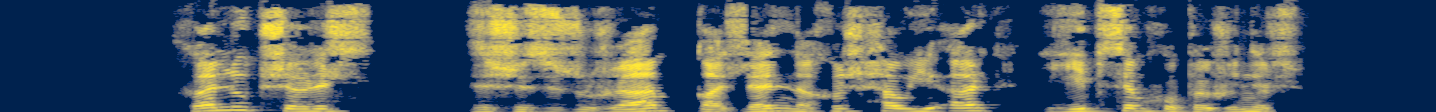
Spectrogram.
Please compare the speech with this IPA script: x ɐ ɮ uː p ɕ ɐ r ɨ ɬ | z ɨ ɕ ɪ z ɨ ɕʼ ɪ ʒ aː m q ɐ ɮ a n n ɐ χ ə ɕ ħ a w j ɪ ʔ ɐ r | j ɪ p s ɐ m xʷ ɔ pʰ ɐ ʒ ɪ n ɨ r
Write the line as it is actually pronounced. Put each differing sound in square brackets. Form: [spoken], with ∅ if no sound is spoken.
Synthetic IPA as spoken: x ɐ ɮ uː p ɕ ɐ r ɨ ɬ | z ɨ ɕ ɪ z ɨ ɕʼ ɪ ʒ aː m q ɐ ɮ [ɐ] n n ɐ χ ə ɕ ħ a w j ɪ ʔ ɐ r | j ɪ p s ɐ m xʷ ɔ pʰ ɐ ʒ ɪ n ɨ r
